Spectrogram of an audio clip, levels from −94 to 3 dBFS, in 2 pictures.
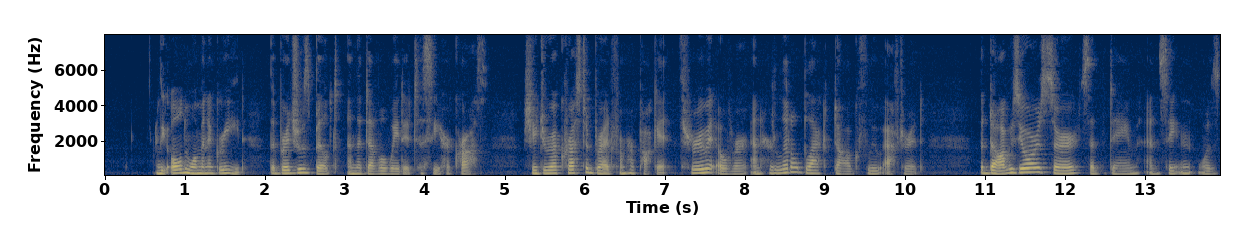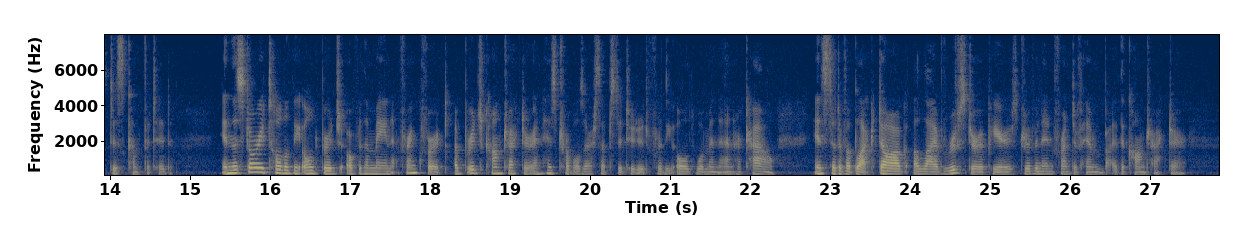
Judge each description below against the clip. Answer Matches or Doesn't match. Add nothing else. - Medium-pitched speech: Matches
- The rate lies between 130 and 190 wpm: Doesn't match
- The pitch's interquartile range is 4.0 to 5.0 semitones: Doesn't match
